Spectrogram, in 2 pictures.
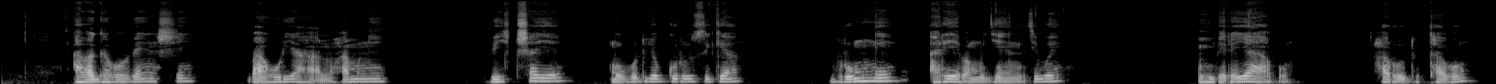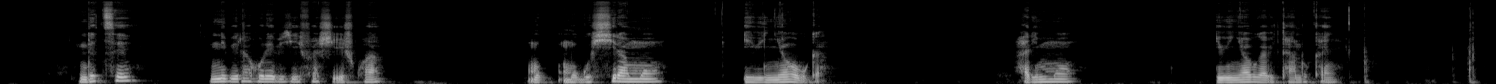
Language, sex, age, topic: Kinyarwanda, male, 18-24, health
